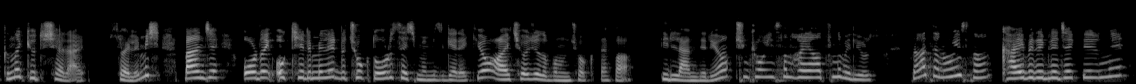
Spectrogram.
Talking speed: 155 wpm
